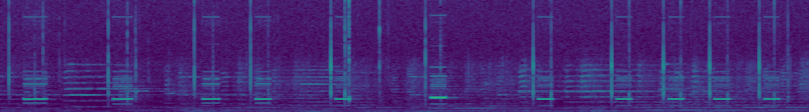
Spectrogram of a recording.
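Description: A rapid series of mobile phone keypad dialing tones, about a dozen short beeps in uneven rhythm, clear, with no one speaking, as someone dials an urgent phone call on a mobile phone.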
